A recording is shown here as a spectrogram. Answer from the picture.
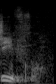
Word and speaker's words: Stifel: It's spelled stifle, but it's pronounced Stifel.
